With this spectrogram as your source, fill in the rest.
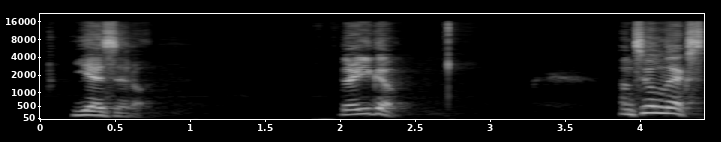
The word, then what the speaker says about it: Jezero: So, now that you know where the name comes from, here is the correct pronunciation of the name of the crater. Jezero. Jezero. Jezero.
